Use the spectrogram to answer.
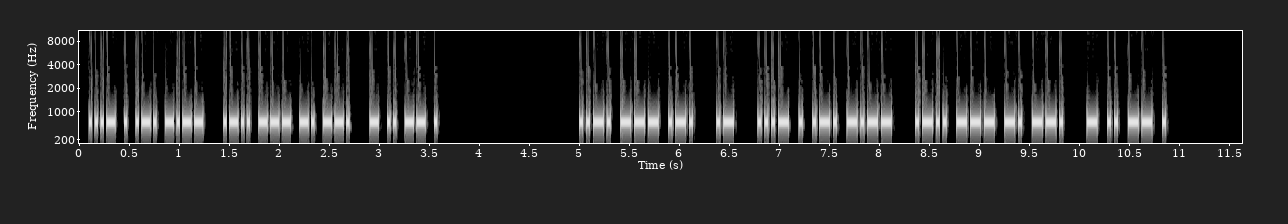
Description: Morse code, heard as a keyed tone, about 46 wpm, 700 Hz. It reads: VERY LONG TIME FOR A VERY LONG TIME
